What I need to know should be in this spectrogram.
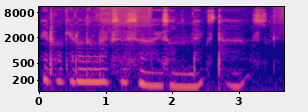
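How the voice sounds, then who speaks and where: A woman playing a prim, haughty evil queen in a soft, whispered ASMR roleplay, slow and politely imperious, recorded close to the microphone. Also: lowish voice, steady tone, a little hiss or hum, lightly acted. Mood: composed, exacting. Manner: unhurried, exacting, politely imperious. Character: prim, haughty evil queen instructing her new helper.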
